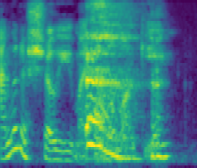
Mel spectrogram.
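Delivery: sleazy, suggestive, creepy man voice. Imitating a friend showing off his toy monkey: imitating a creepy pervy man. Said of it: "I didn't say it like that. That makes me sound perverse".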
